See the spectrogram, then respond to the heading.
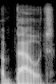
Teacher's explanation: the vowel sound is being raised before certain consonants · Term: Canadian raising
